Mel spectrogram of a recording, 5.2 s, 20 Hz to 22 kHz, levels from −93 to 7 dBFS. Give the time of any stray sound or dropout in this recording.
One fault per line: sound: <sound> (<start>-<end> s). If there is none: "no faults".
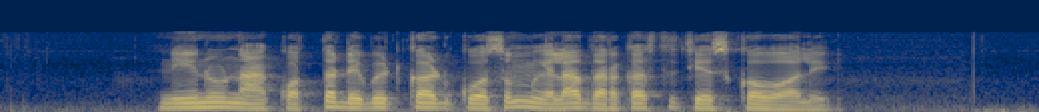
no faults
